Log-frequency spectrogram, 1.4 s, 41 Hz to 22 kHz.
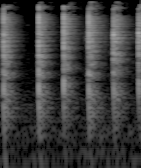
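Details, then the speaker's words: Electrohydraulic shockwave therapy on the left knee of an adult man with chronic ACL deficiency from a 2001 soccer injury and meniscus-area inflammation; device at level nine, double-clicked; sharp regular clicking pulses, about four per second; shockwave device firing. "Now we're going to um double pump engage this. I'm starting at a setting of nine. I'm going to double click this"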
